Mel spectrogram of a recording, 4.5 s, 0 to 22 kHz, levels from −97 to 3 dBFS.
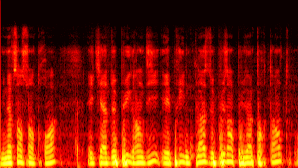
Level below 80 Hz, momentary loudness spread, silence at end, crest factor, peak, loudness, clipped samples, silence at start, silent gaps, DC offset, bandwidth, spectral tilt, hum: -52 dBFS; 9 LU; 0 s; 16 dB; -4 dBFS; -20 LUFS; under 0.1%; 0 s; none; under 0.1%; 7.2 kHz; -9 dB/octave; none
